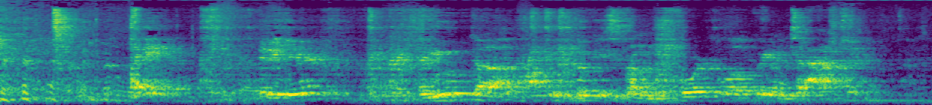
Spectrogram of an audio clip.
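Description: Another young man answers casually nearby.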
